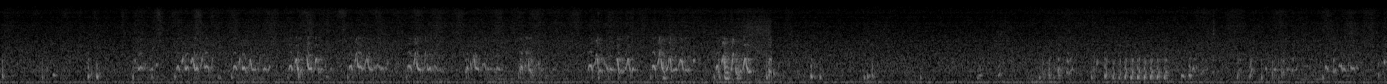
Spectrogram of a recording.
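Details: Pet guinea pig named Moru-chan gives short pulsed chuttering calls in rapid bursts, roughly one to two per second, with a quieter stretch midway and faint room noise.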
